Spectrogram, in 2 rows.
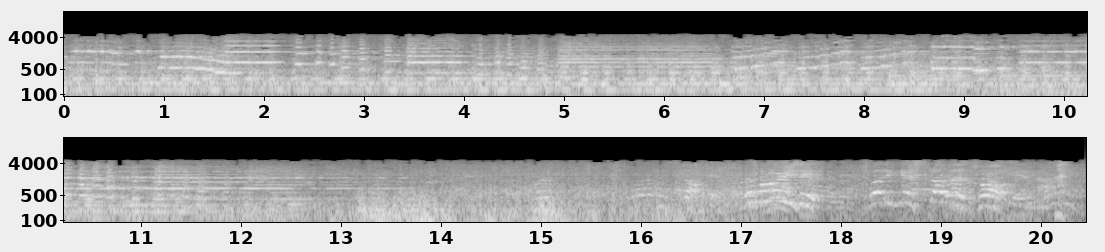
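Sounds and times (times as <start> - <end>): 
steady train horn tone: 0.0 - 14.3
express train rumbling and clattering: 0.0 - 20.4.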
